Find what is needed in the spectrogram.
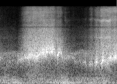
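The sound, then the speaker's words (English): A voice imitates whistling wind: a steady, breathy hiss carries a mid-high whistle that swells, dips and rises again over a couple of seconds, with no words. “I need the whistly, like performed wind that's like.”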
